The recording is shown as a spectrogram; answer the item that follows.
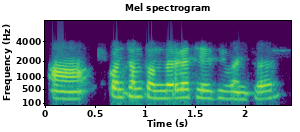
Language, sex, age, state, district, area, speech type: Telugu, female, 18-30, Telangana, Yadadri Bhuvanagiri, urban, conversation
